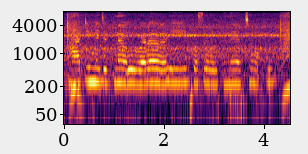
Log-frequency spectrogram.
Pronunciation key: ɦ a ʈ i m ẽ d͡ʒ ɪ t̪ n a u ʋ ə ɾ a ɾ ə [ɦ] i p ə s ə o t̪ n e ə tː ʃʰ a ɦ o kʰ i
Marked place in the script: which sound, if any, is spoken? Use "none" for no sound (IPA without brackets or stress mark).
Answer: ɦ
